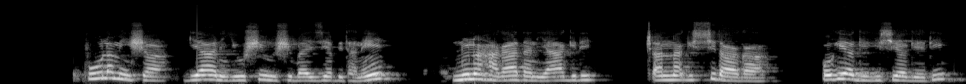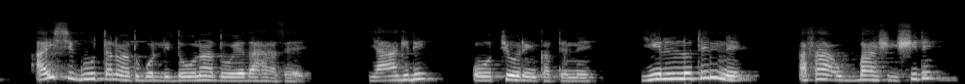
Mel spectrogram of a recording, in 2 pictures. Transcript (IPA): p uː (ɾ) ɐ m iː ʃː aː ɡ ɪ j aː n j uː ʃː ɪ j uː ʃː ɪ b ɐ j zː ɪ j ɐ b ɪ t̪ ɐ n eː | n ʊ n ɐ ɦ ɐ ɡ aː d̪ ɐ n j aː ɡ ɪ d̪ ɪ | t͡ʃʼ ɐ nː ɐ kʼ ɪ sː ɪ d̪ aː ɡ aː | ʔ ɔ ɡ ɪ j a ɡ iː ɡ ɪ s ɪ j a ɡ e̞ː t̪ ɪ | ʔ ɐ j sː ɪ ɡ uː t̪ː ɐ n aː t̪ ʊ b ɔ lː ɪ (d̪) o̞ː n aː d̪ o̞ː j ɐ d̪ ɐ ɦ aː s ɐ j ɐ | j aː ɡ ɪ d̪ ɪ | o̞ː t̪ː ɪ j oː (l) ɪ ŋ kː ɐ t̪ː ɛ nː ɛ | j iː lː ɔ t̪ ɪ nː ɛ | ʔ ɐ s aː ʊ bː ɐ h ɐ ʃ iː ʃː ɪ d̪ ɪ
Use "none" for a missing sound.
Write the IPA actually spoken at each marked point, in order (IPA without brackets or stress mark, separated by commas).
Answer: l, d̪, ɾ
